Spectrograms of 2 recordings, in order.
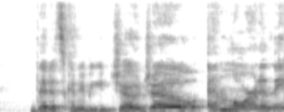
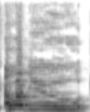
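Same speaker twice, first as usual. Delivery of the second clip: a bright, louder, heartfelt I love you; gushing I love you; 5 semitones higher, 7 dB louder than usual. Retold or imitated. Imitating JoJo telling Ben she loves him, heartfelt. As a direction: blurt it out with real feeling. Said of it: "she just kind of like".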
